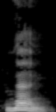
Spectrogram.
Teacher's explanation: दोनों होंठ गोल होकर हरफे वाव अदा करते हैं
